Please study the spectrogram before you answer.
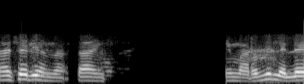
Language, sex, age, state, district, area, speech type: Malayalam, female, 60+, Kerala, Thiruvananthapuram, urban, conversation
